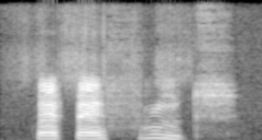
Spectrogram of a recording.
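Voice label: "pepper fruit", Nigerian Pidgin, female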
